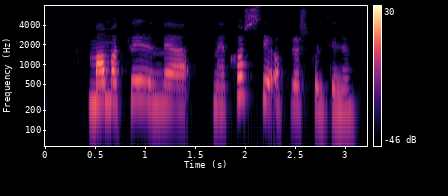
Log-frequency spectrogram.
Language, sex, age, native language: Icelandic, male, 11, Icelandic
